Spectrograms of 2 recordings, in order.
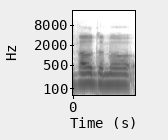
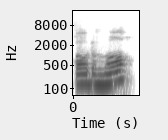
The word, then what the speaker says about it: Voldemort: Yeah, because I think you're supposed to pronounce Voldemort like Voldemort. Voldemort. To the T.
